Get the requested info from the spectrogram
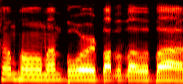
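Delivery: pleading, begging tone. Retelling how she would beg the speaker to come home: imitating someone begging. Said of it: "begging me to".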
